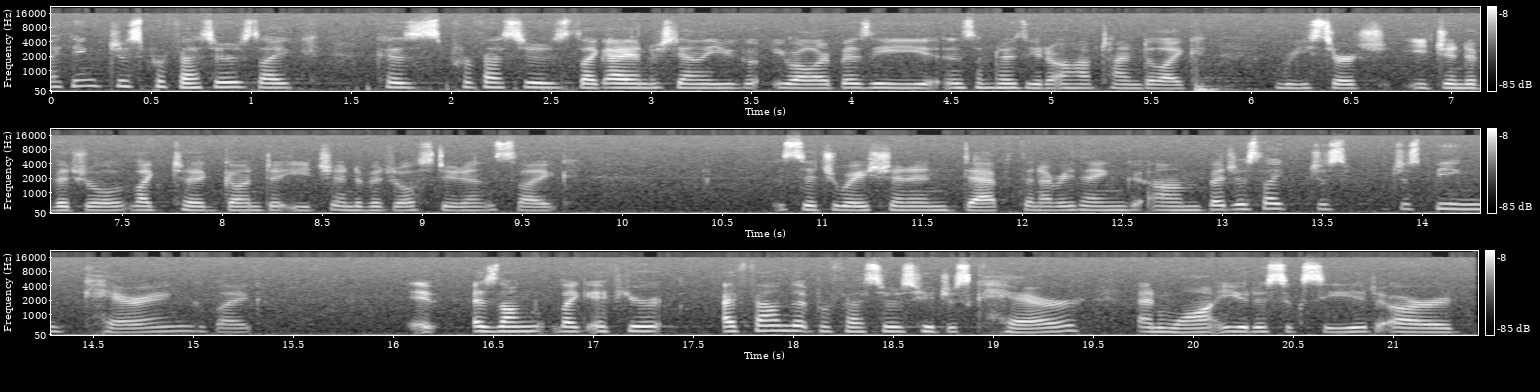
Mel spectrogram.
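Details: Adult woman speaking; normal speech.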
